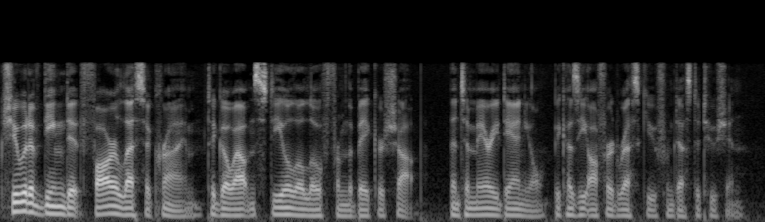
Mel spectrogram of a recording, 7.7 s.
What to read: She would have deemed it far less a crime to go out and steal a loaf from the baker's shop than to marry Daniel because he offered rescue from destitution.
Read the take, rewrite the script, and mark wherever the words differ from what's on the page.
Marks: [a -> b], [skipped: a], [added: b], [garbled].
She would have deemed it far less a crime to go out and steal a loaf from the baker's shop than to marry Daniel because he offered rescue from destitution.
